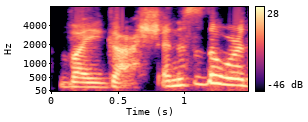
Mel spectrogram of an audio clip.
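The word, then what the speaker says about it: ויגש: this is my gosh this is the tert mark which gives us the accent mark so we know that the accent is I'm a last syllable by gosh and this is the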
